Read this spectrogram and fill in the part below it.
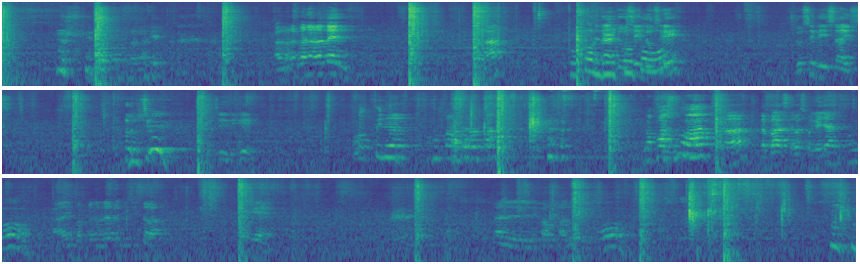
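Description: A basketball bounces sharply on a hard court outdoors.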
